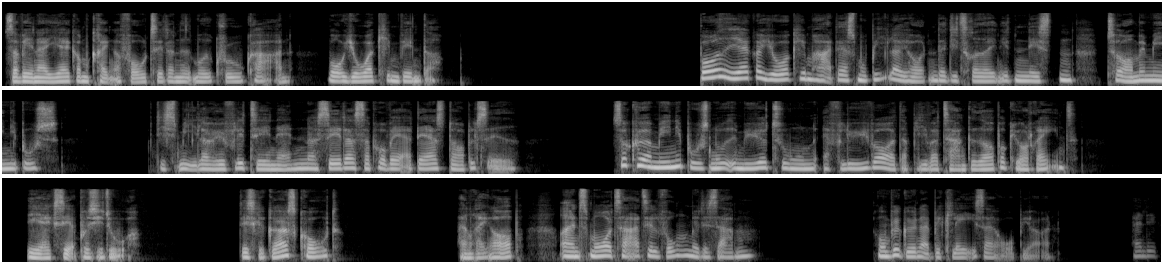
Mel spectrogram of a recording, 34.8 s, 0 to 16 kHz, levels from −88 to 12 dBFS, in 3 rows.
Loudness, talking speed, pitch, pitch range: -21 LUFS, 145 wpm, 165 Hz, 150-185 Hz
